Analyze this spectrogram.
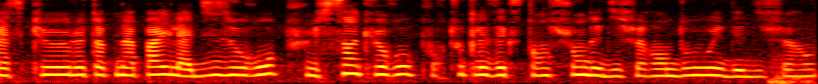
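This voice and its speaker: Her voice sits fairly high in pitch. She talks at a very slow pace with ordinary pitch variation. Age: 30s. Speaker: sewing podcaster. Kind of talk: casual podcast monologue. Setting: home, with her hens nearby. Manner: hesitant, many fillers.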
